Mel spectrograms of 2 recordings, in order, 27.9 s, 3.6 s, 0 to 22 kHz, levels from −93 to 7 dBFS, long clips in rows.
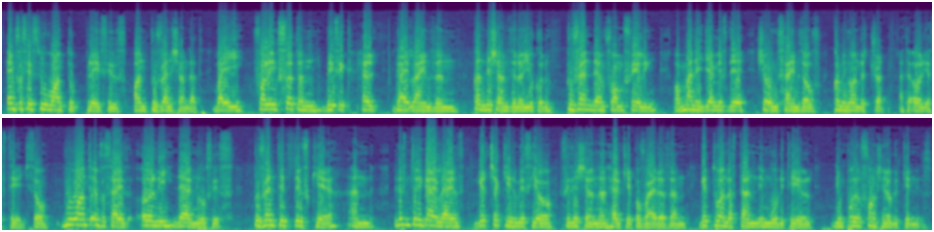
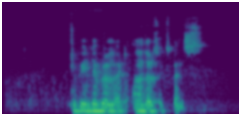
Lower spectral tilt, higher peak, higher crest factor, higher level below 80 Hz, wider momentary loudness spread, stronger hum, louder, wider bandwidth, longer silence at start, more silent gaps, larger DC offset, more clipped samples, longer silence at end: second, -5.5 dB/octave vs -7.5 dB/octave; first, 0 dBFS vs -12 dBFS; second, 8 dB vs 16 dB; first, -26 dBFS vs -66 dBFS; second, 7 LU vs 16 LU; neither; first, -7 LUFS vs -27 LUFS; first, 16.5 kHz vs 9.2 kHz; second, 0.1 s vs 1.05 s; neither; first, 0.5% vs under 0.1%; first, 0.8% vs under 0.1%; second, 0 s vs 0.6 s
